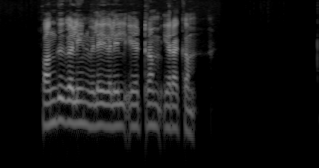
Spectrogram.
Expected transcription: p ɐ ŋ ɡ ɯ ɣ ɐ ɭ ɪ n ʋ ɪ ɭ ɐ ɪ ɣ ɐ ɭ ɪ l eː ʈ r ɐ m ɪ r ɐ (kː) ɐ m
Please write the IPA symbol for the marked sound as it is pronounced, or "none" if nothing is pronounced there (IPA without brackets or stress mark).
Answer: kː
